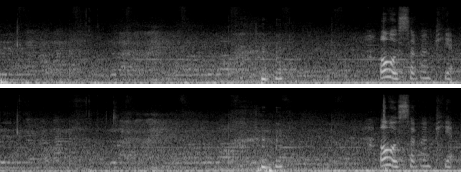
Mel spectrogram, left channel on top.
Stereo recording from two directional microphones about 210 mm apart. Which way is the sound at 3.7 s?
Centre (ahead or behind).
